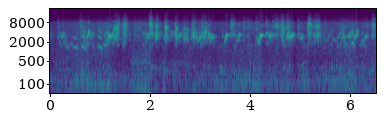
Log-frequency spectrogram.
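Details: Budgerigars singing, a busy mix of chirps, squeaks and short rising and falling whistles, tumbling on continuously in a bright high chatter.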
